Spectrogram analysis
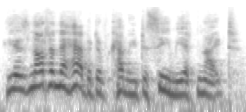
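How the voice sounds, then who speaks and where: Casting: an imperious older mother, husky and animated, protective to the bone. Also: mid-range voice, fast talker. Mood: defiant. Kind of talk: radio drama acting.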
